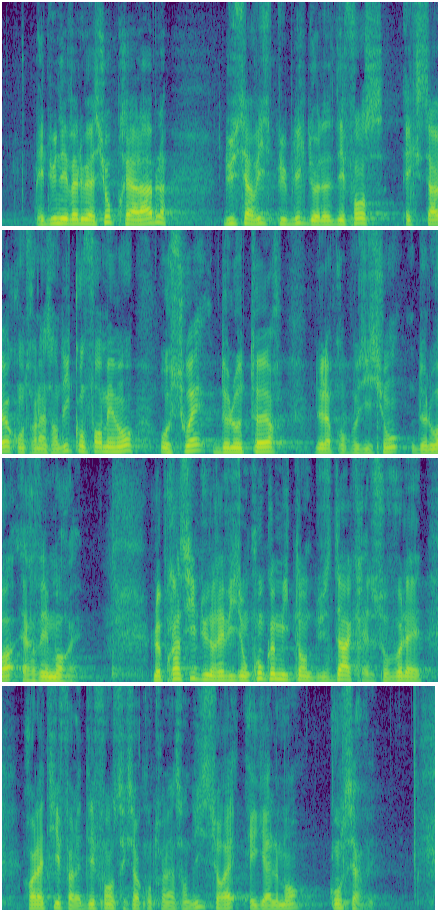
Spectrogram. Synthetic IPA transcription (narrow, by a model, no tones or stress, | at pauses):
ed̪ynevalɥasjɔ̃pχealabl | d̪ysɛʁvispyblik̚d̪əlad̪efɑ̃sɛkst̪eʁjœʁkɔ̃t̪χəlɛ̃sɑ̃d̪ikɔ̃fɔʁmemɑ̃oswɛd̪əlot̪œʁd̪əlapχɔpozisjɔ̃d̪əlwaʔɛʁvemɔʁɛ | ləpχɛ̃sip̚d̪ynʁevizjɔ̃kɔ̃kɔmit̪ɑ̃t̪̚d̪ysd̪akχed̪əsɔ̃vɔlɛ | ʁəlat̪ʰifalad̪efɑ̃sɛkst̪jœkɔ̃t̪χəlɛ̃sɑ̃d̪isəʁɛeɡalmɑ̃ | kɔ̃sɛʁve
